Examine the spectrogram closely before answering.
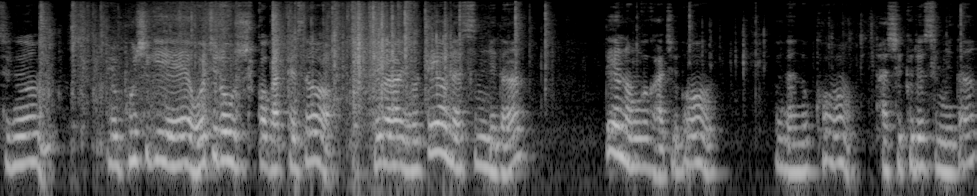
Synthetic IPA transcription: t͡ɕiɡɯm | ʌmpoɕʰiɡieʌd͡ʑiɾʌoɕʰiɕʰiɭk͈ʌk͈atʰe̞sʰʌt͡ɕe̞ɡaiɡʌɭt͈e̞jʌnas͈ɯmɲida | t͈eʌnʌŋɡʌkad͡ʑiɡo | wenandokʰotaɕʰikɯɾjʌs͈ɯmɲida

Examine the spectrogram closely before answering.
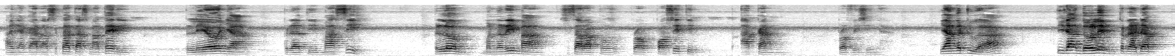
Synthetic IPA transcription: haɲakaɾənasəb̥at̪asmat̪eɾi | b̥əleoɲa | b̥əɾart̪imasɪh | b̥əlʊmːənəɾimasət͡ʃaɾa | posit̪ɪp | ʔakan | pɾofesiɲa | jaŋkədua | t̪idaʔnd̪olɪmt̪ərɦadap̚

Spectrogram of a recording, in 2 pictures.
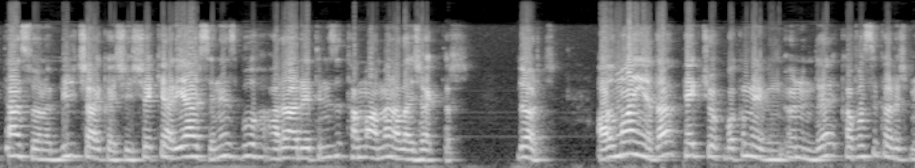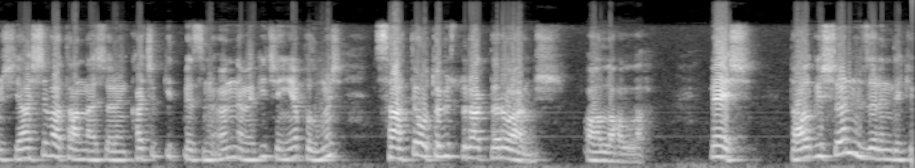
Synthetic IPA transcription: t̪ʰænso̞nɾabiɾt͡ʃʰajkʰaʃ̬ɯʃe̞cʰæɾjæɾsinizbuɦaɾaːɾet̪ʰinizit̪ʰamaːmænalˠad͡ʒak̚t̪ʰɯɾ̥ | d̪øɾt̪ | alˠmanjad̪apʰɛc̚t͡ʃʰo̞k̚bakɯme̞vinnø̞nynd̪ɛkʰafas̬ɯkaɾɯʃmɯʃjaʃlˠɯvat̪ʰand̪aʃ̬lˠaɾɯnkʰat͡ʃʰɯp̚ɟit̪̚me̞siniø̞nlʲe̞mɛc̬it͡ʃʰinjapʰɯlˠmɯʃ | saht̪ɛo̞t̪ʰo̞byst̪ʰuɾaklˠaɾɯvaɾmɯʃ | alˠːaɦalˠːa̰h | bɛʃ | d̪̥alˠɡɯt͡ʃlˠaɾɯnyze̞ɾind̪eci

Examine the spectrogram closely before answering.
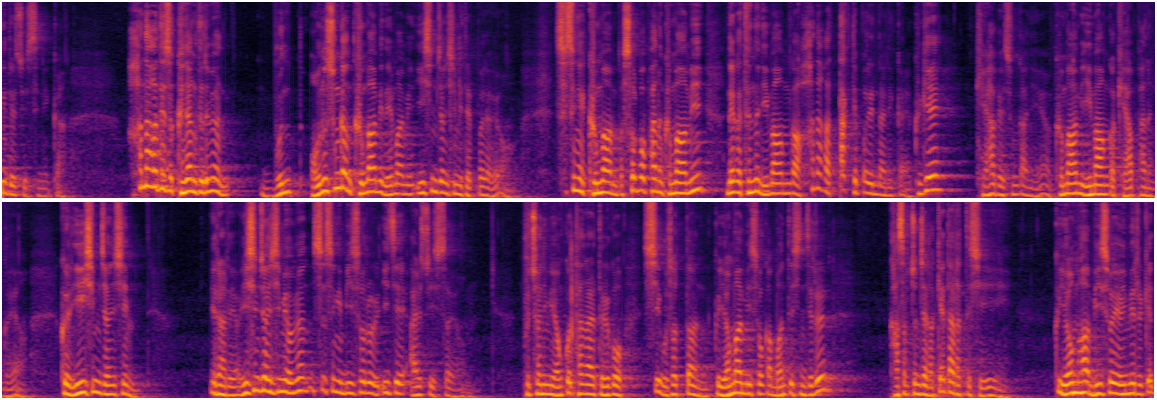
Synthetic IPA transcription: ŋidwe̞ɭs͈uis͈ɯmɲik͈a | hanaɡadees̬ʰʌkɯɲaŋdɯɾɯmjʌn | munʌnɯsʰuŋɡankɯmaɯmine̞maɯmiːɕʰimd͡ʑʌnɕʰimidwe̞p͈ʌɾjʌjo | sʰɯsʰɯŋe̞kɯmaɯmsʰʌɭpʌpʰanɯnkɯmaɯmi | ne̞ɡatɯnːɯnimaɯmɡwahanaɡat͈ak̚t͈e̞p͈ʌɾindaɲik͈ajokɯɡe̞ | ke̞ɦabe̞sʰuŋɡaɲie̞jokɯmaɯmiːmaɯmɡwake̞ɦapʰanɯnɡʌe̞jo | kɯʌɭiɕʰimd͡ʑʌnɕʰim | iɾaɾe̞joiɕʰimd͡ʑʌnɕ̬ʰimiomjʌnsʰɯsʰɯŋemisʰoɾɯɭid͡ʑe̞ʔaɭs͈uis͈ʌjo | put͡ɕʰʌɲimijʌŋk͈otʰanatɯɭɡoɕ͈ʰiɡusʰʌt̚t͈ʌnkɯjʌmɦwamisʰoɡamʌnt͈ɯɕʰind͡ʑiɾɯɭ | kasʰʌp̚t͡ɕ͈ond͡ʑaɡak͈e̞daɾat͈ɯɕʰi | kɯjʌmɦamisʰoe̞ɯjmiɾɯɭk͈e̞

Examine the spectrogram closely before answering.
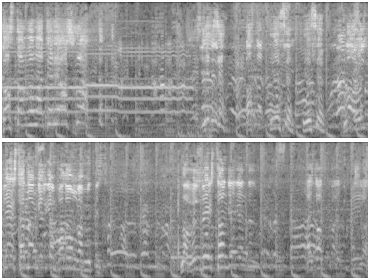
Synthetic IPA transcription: d̪̥ɑst̪ɑɴʁɑlˠɑt̪eɾeɑʃqlˠɑ | ee | eseesebənɑɵzbe̞kɪst̪ɑnd̪ɑŋkʲʰe̞lɡʲe̞npʰɑlˠooɴʁɑmet̪es | bnɑwɵzbe̞kɪst̪ɑŋkʲʰe̞lɡʲe̞nd̪ɪ | ɑlq̪ɑt̪ɑk̪ʰʃlˠɑ

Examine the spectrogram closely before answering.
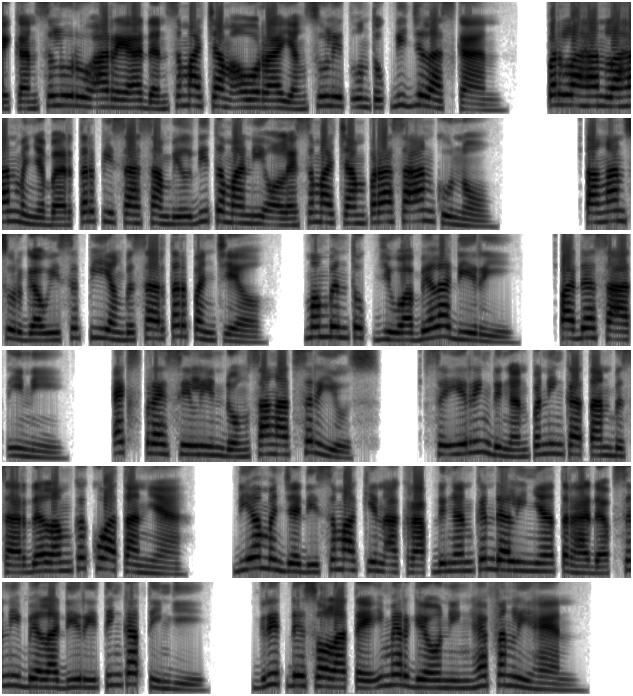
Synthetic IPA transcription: kansəluɾuhaɾeadansəmat͡ʃamaoɾajaŋsulɪt̪̚unt̪ʊk̚did͡ʒəlaskan | pərlaɦanlaɦanməɲəbart̪ərpisahsambɪldit̪əmaniolɛhsəmat͡ʃampəɾasaʔankuno | t̪aŋansurɡawisəpijaŋbəsart̪ərpəɲt͡ʃɪl | məmbənt̪ʊk̚d͡ʒiwabeladiɾi | padasaʔat̪̚ini | ʔɛkspɾɛsilindʊŋsaŋat̪̚səɾiʊs | səiɾɪŋdəŋanpəniŋkat̪anbəsardalamkəkuat̪anɲa | diaməɲd͡ʒadisəmakɪnakɾap̚dəŋankəndaliɲat̪ərɦadap̚sənibeladiɾit̪iŋkat̪ːiŋɡi | ɡɾit̪̚desolat̪eimɛrɡeoniŋɦɛfənliɦɛn

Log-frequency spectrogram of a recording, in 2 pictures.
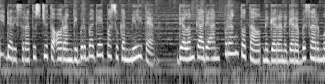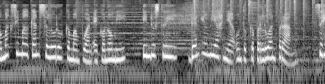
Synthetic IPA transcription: ihdaɾisəɾat̪ʊsd͡ʒut̪aʔoɾaŋdibərbaɡajpasukanmilit̪ɛr | dalamkəadaʔanpəɾaŋt̪ot̪alnəɡaɾanəɡaɾabəsarməmaksimalkansəluɾʊhkəmampuanekonomi | indust̪ɾi | danilmiahɲaʔunt̪ʊkːəpərluanpəɾaŋ | səɦi

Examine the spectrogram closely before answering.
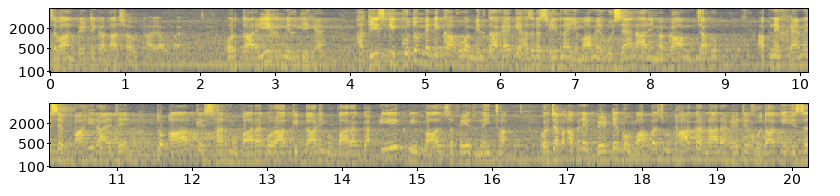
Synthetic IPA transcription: d͡ʒɐʋaːnbeːʈekalaːʃaʊʈʰa̰ːja̰ɦʊ̰a̰ɦɛ̰ː | ɔːɾt̪aːɾiːxmɪlt̪iɦɛ̰ː | hɐd̪iːskikʊt̪mːẽlɪkʰːaɦʊamɪlt̪aɦɛkeɦɐzɾət̪sɐiːd̪naɪmaːmeɦʊsɛːnaːlimɐkaːmd͡ʒɐb | ɐpnexɛːmesebaːɦɪɾaːet̪ʰe | t̪oʔaːp̚kesɐɾmʊbaːɾəkɔːɾaːp̚kid̪aːɽimʊbaːɾəkːaeːkbʱibaːlsɐfeːd̪nɐɦĩt̪ʰa̰ː | ɔ̰ːɾd͡ʒɐbɐpnebeːʈekoʋaːpəsʊʈʰaːkəɾlaːɾɐɦet̪ʰexʊd̪akiɪzːət̪

